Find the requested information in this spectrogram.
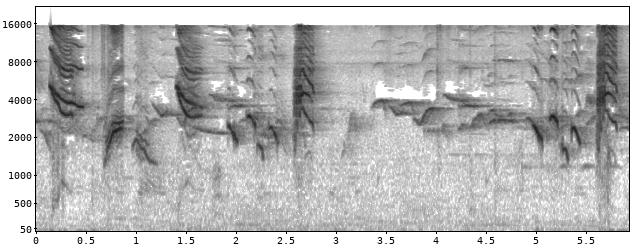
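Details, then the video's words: Oriental magpie-robin, a songbird entered in singing contests, delivering loud ringing downward whistles and scratchy bursts, a sustained thin whistle, then more rapid slurred notes. "Kacer Gacor Bongkar Isian"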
